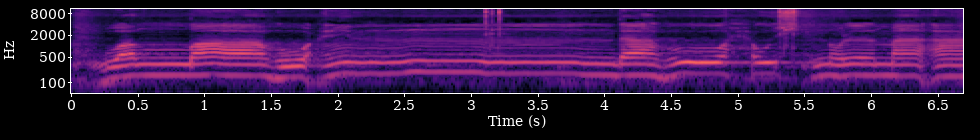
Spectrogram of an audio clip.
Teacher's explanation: Apabila ada huruf qalqalah dalam kalimat terakhir atau huruf terakhir, berarti cara membacanya harus memantulkan bunyi bacaan, karena ini ba ini termasuk huruf qalqalah.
